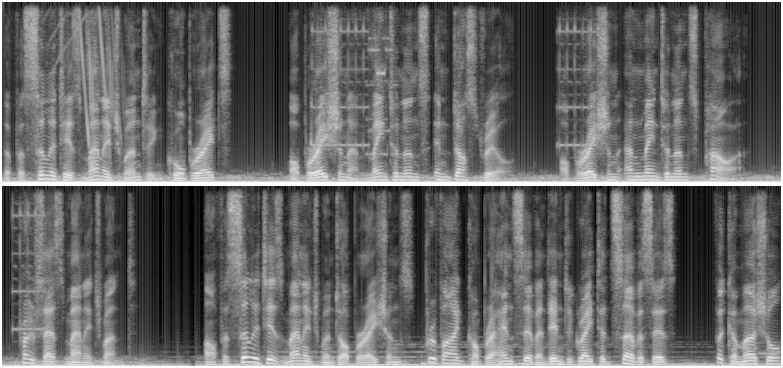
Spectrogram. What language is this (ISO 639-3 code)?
eng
